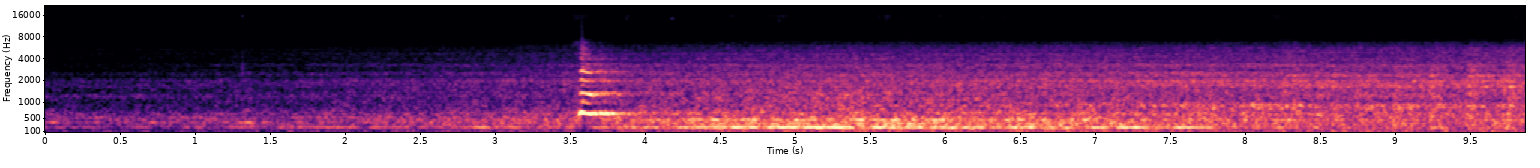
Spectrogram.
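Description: ET41 twin-section electric locomotive hauling a freight train: its steady electric hum grows louder as it approaches. A short horn blast sounds about three and a half seconds in as it reaches the camera, then loaded open wagons rumble past on the rails.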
